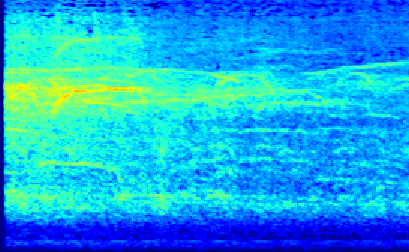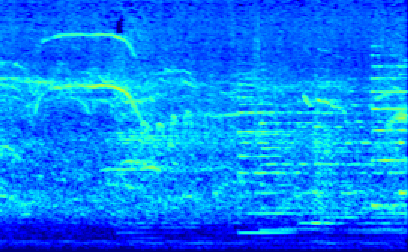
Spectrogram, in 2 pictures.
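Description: Large concert crowd cheering, with whistles and whoops rising above the noise. About seven seconds in, an instrument begins playing held notes as music starts.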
